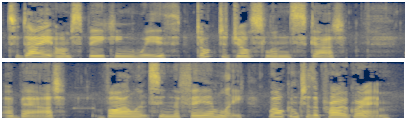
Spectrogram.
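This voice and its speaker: A woman's voice: lowish voice, lively intonation, a little slow, dry recording. A woman presenting a prepared interview as a radio host.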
